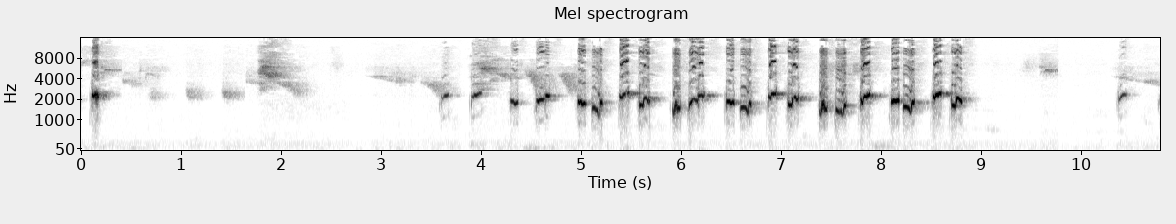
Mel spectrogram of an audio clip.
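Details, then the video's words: Sooty-headed bulbul in the morning, starting with a few scattered soft whistles, then breaking into a fast, bubbly ngropel run of whistled notes lasting about five seconds, before falling quiet. "Burung Trucuk Ngropel Panjang & Merdu Di Waktu Pagi"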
